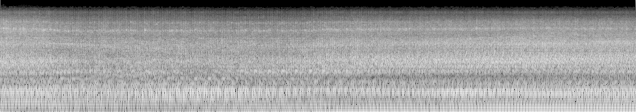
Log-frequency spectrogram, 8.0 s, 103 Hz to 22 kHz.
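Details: Cummins-powered 2002 Snap-on step van revived after sitting about ten years: a deep, steady diesel rumble at an even idle with no knocks or misses, sounding healthy.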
